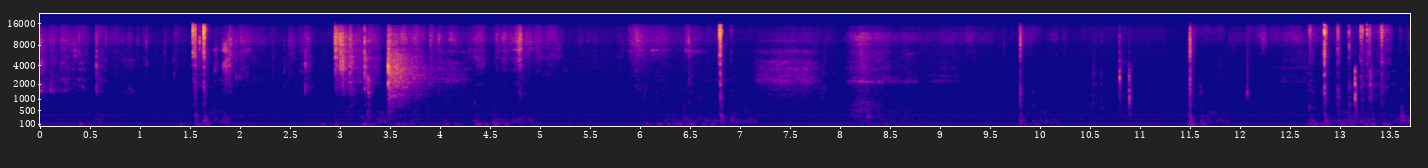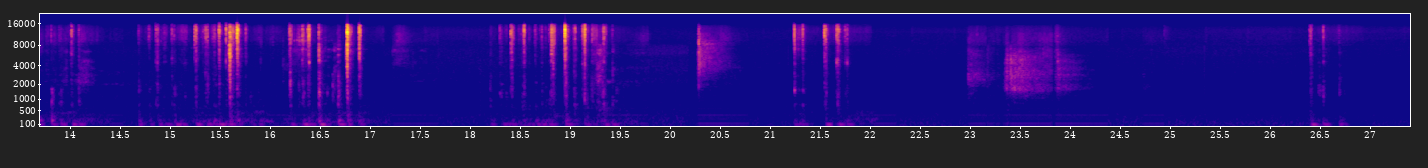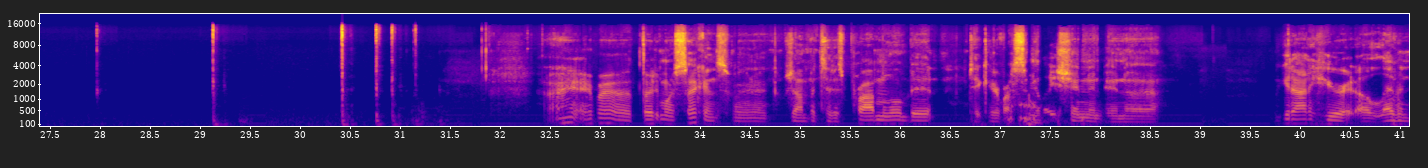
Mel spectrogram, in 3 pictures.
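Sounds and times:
computer keyboard typing: 0.0 - 2.1, 12.6 - 17.0, 18.2 - 19.5, 21.2 - 21.9, 26.4 - 26.8, 30.4 - 32.0
low electrical hum: 0.0 - 41.0.

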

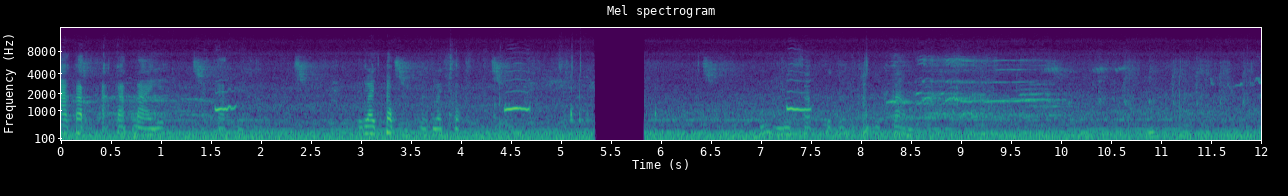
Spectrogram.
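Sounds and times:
fowl calling: 0.0 - 1.9.

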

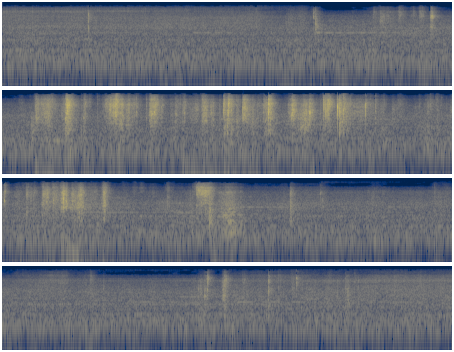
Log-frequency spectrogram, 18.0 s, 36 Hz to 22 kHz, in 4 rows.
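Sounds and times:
steady low hum: 0.0 - 18.0
crackling clicks and scrapes: 3.8 - 10.2.

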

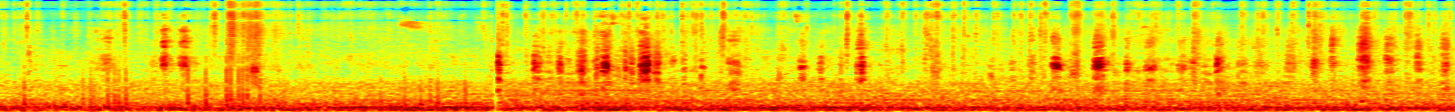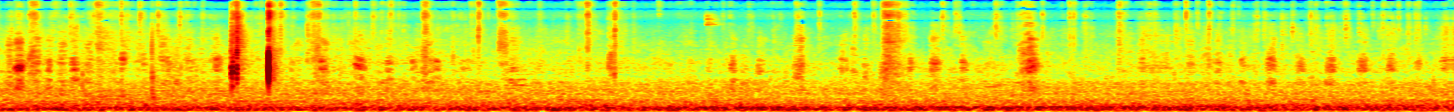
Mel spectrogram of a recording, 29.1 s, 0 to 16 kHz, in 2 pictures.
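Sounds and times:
dog panting: 5.0 - 19.8, 21.8 - 29.0.

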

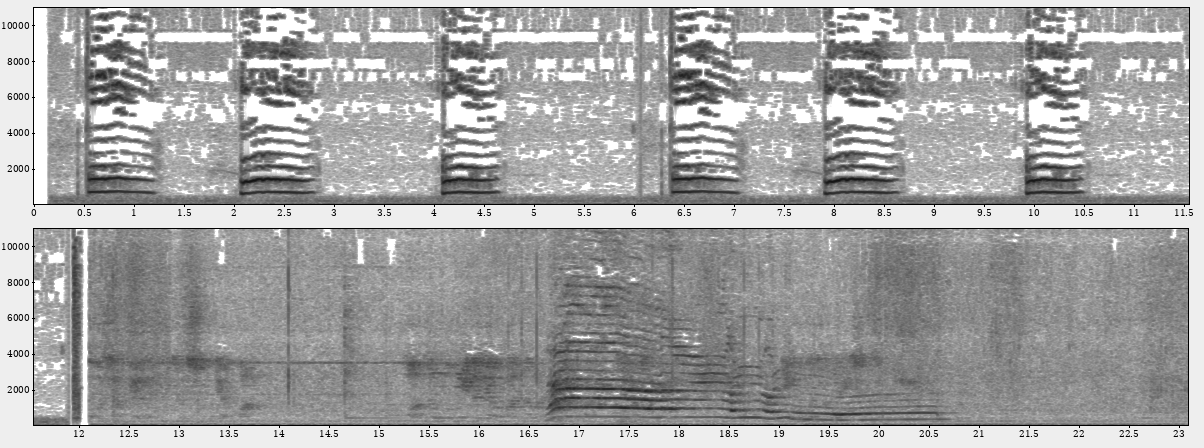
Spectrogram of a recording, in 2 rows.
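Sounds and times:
low rumble: 0.2 - 23.0
cat meowing: 0.5 - 1.3, 2.0 - 2.9, 4.0 - 4.7, 6.3 - 7.1, 7.9 - 8.7, 9.8 - 10.6.

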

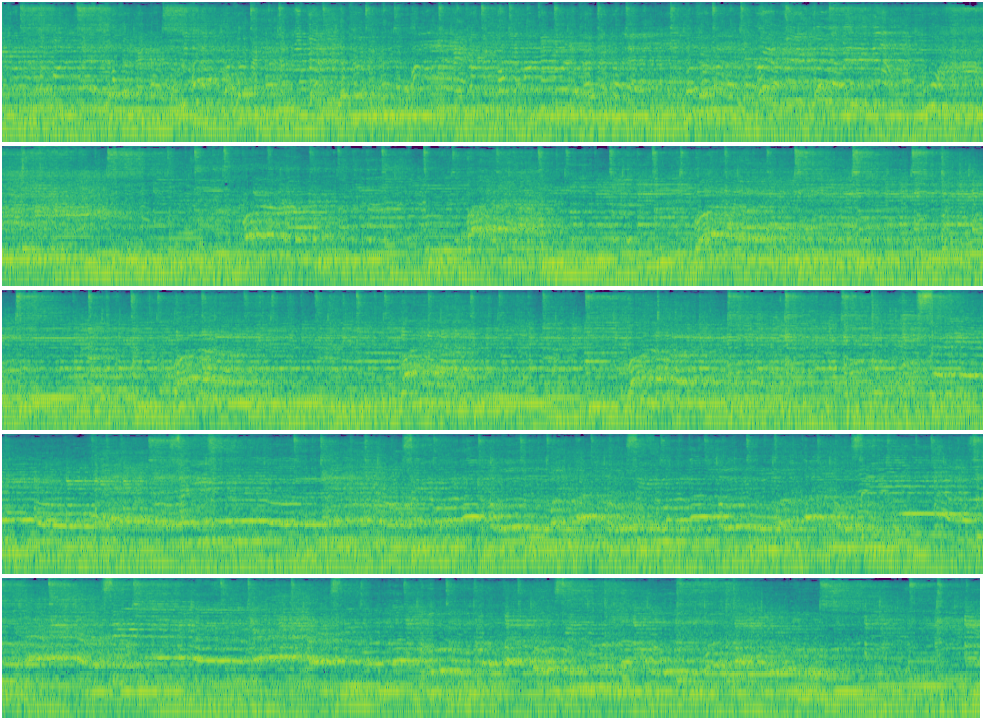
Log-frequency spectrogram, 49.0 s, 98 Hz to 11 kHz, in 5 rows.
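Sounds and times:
bass guitar: 0.0 - 49.0
electric guitar: 0.0 - 49.0
person singing: 0.0 - 49.0
steady drum beat: 0.0 - 49.0.

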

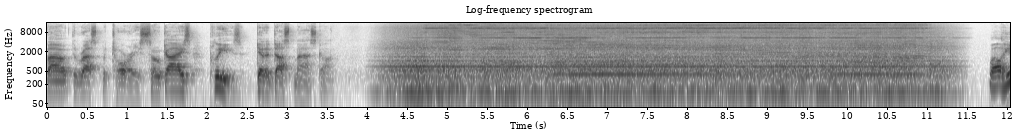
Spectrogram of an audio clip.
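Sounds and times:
table saw cutting hardboard: 4.0 - 11.6.

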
